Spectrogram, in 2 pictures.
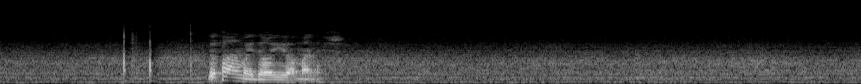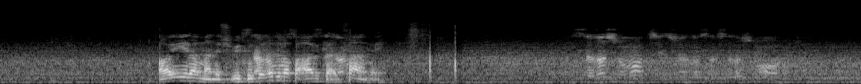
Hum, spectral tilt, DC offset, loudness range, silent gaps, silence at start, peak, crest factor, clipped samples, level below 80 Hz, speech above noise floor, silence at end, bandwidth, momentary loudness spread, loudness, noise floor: none; -8 dB/octave; under 0.1%; 19 LU; none; 0 s; -2 dBFS; 20 dB; under 0.1%; -56 dBFS; 20 dB; 0 s; 7 kHz; 22 LU; -19 LUFS; -37 dBFS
